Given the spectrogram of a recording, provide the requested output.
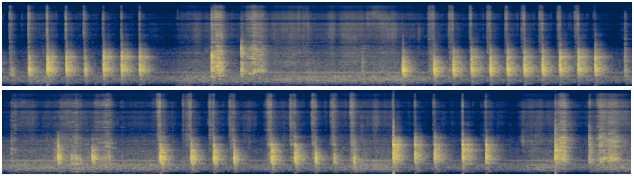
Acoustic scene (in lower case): kitchen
